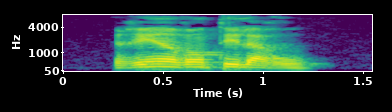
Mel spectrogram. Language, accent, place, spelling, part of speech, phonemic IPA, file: French, France, Lyon, réinventer la roue, verb, /ʁe.ɛ̃.vɑ̃.te la ʁu/, LL-Q150 (fra)-réinventer la roue.wav
- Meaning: to reinvent the wheel (to attempt to devise a solution to a problem when a solution already exists; to do work unnecessarily when it has already been done satisfactorily by others)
